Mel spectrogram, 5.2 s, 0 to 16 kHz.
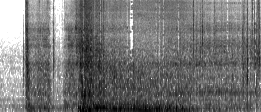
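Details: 1969 Ford F250 first start after 11 years, with a swapped carburetor, a replacement starter and a vacuum line fixed: a couple of short cranks, then the V8 fires and settles into a steady, slightly lumpy idle that holds; normal start and idle, radiator empty.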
